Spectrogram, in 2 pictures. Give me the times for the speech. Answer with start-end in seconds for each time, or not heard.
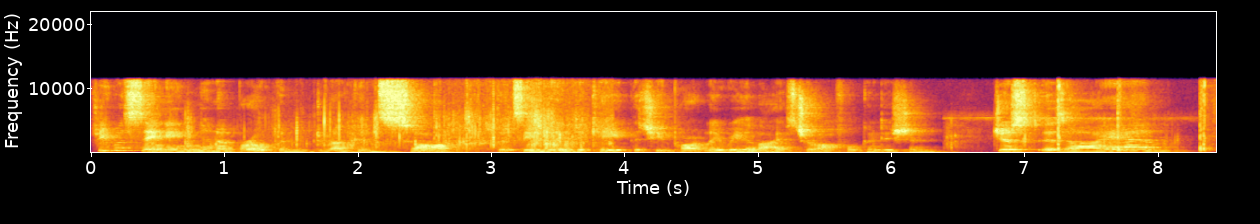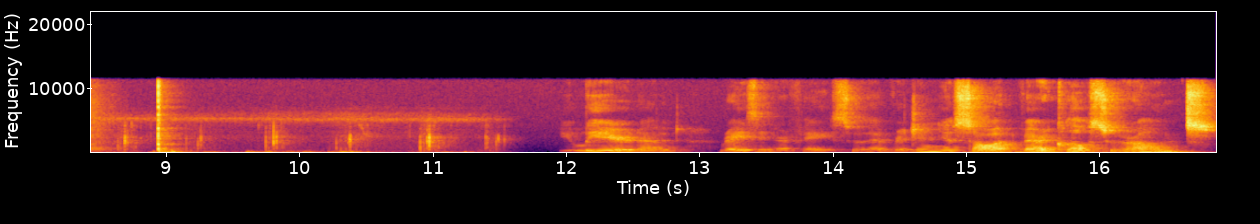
0.0-8.1, 11.9-16.8.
